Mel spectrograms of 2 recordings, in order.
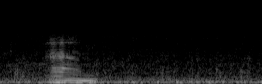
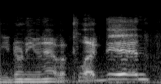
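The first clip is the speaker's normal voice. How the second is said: rising, high-pitched incredulity; teasing, incredulous squeal at the end; mock disbelief; 6 semitones higher than usual. Real, not acted. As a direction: climb higher in playful disbelief.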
